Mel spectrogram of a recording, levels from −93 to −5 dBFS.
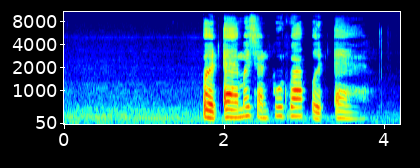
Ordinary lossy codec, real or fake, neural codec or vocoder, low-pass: none; real; none; 9.9 kHz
